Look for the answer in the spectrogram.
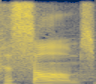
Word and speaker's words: Psalms: So for those of you who are new to the Bible, the book of Psalms, it's got the silent P, looks like Psalms, but it's Psalms.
